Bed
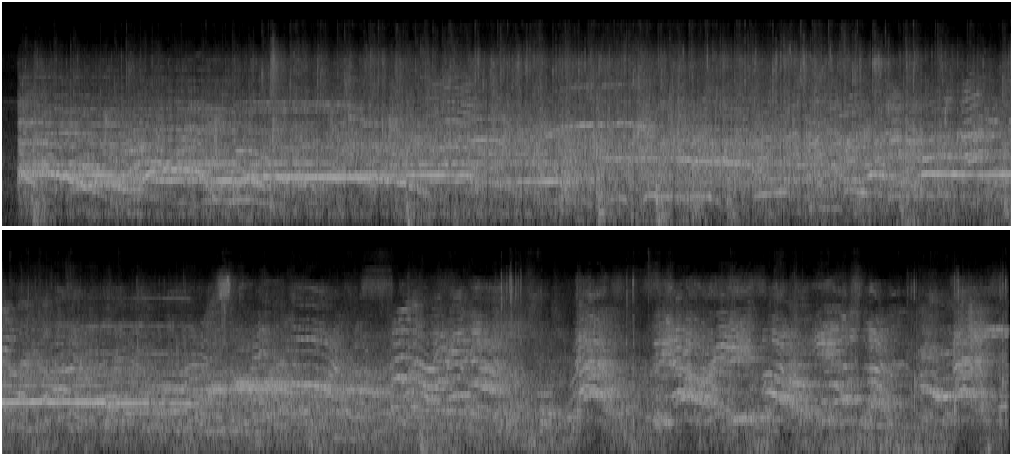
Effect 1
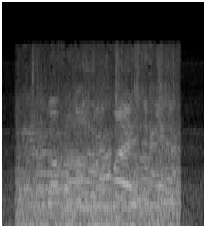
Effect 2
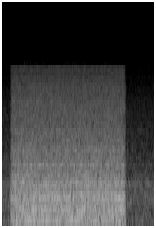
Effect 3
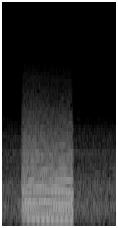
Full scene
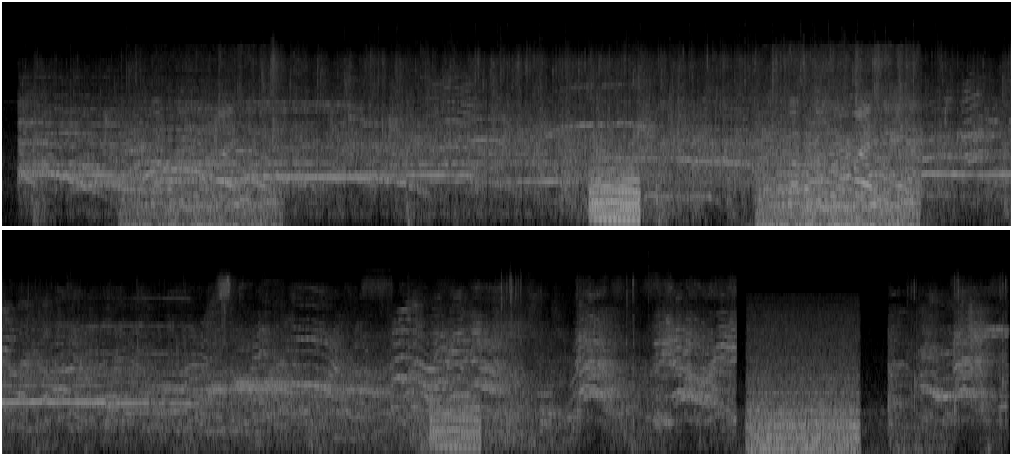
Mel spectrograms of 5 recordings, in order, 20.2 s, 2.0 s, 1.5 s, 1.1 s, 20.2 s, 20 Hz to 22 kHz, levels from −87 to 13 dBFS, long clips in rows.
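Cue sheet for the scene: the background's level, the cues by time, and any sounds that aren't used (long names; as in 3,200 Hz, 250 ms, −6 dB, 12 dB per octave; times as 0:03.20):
bed −12.5 dB
0:01.03: mix in 1 −17.5 dB
0:05.67: mix in 3 −4 dB + low-pass filter 1,100 Hz
0:07.40: mix in 1 −10.5 dB
0:14.17: mix in 3 −2.5 dB + downward compressor, threshold −33 dBFS
0:17.44: overwrite with 2 −15 dB + background noise pink −55 dBFS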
